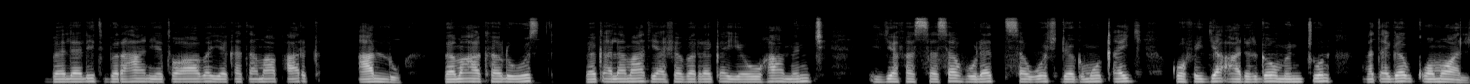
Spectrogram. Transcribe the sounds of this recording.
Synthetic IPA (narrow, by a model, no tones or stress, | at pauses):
bələlit̪bɨɾɦanjɛt̪ʰəwaβəjɛkʰət̪ʰəmapʰaɾkʰ | ʔalːu | b̥əmaʔakʰəluwʊst̪ʼ | b̥əkʼələmat̪jɛaʃɛβərːəkʼəjɛwʊɦamɨnt͡ʃʼ | ɨjːɛfəsːəsəɦulət̪ːsəwo̞t͡ʃːd̪əɡmo̞kʼəj | kʼo̞fijaʔad̪ɨɾɡəwmɨnt͡ʃʼun | at̪ʼəɡəβkʼo̞məwal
